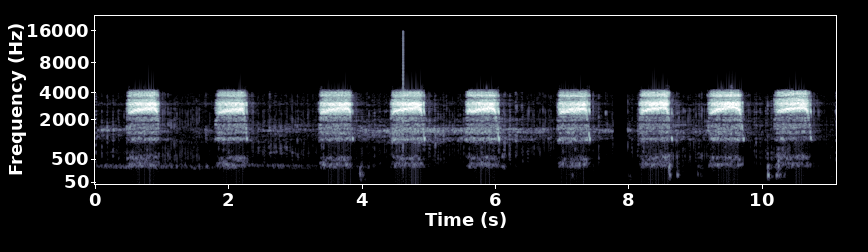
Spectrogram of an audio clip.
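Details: Owlets in their nest after midnight on 10 September 2017, while adults bring a rat and mice; nine steady, breathy screeching hisses, each about half a second, spaced around 1.3 seconds apart.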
